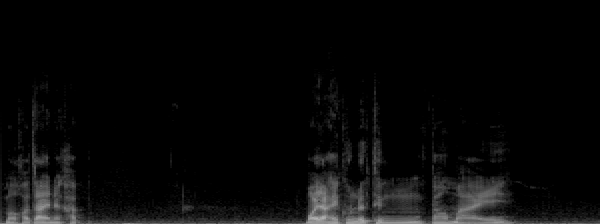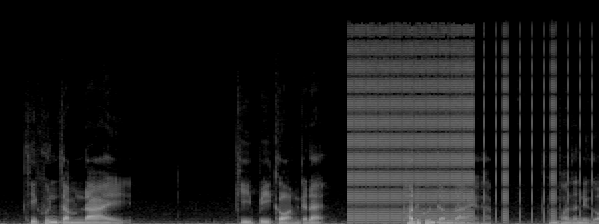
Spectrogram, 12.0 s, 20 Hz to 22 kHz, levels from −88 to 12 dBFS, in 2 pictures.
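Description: From 9.45 to 10.72 s, GSM phone buzz cuts across the speech: a hard, raspy tone at 217 Hz with dense harmonics, about 2 dB below the speech level. A nearby 2G handset in a call transmits steady bursts that the audio circuitry rectifies into sound.

From 10.82 to 11.91 s a nearby phone, in a call but with its user silent, sends only sparse groups of bursts. These GSM signalling bursts come through as even ticks with a longer 217 Hz buzz twice a second, roughly as loud as the speech.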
